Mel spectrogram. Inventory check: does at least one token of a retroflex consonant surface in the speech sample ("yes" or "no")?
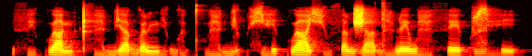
yes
